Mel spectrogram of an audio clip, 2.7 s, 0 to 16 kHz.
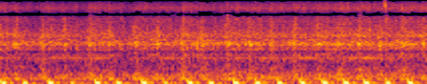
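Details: Bajaj Pulsar 125 BS6 stalling repeatedly, check engine light, scan code P2109 throttle position sensor: low uneven putting about six to seven beats a second with varying pulses; rough idle from throttle position sensor fault.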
